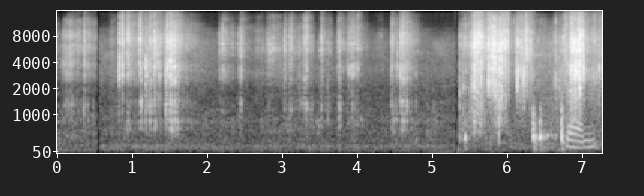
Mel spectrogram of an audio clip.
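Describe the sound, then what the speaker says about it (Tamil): Roasted dried red chillies being ground, a rough crushing and grinding noise in uneven bursts that grows louder near the end, close up, with a voice talking over part of it. "முதல் வந்து செத்தலை அரைப்போம்."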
